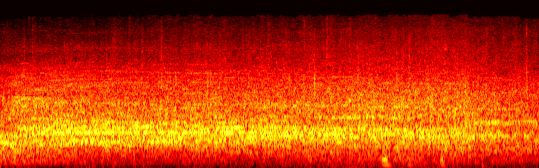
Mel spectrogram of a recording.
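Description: A crowd claps in sustained, dense applause for LeBron James after he speaks, a loud steady wash of many hands that holds its level for several seconds and eases only slightly at the end.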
